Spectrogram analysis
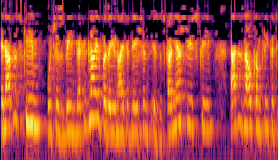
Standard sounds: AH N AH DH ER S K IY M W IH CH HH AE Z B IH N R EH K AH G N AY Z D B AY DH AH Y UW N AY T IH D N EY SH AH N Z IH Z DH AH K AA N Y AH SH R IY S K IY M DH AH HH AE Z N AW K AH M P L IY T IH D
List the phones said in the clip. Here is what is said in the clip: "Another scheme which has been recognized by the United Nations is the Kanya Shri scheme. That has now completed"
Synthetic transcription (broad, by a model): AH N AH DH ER S K IY M W IH CH HH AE Z B IH N R EH K AH G N AY Z D B AY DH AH Y UW N AY T IH D N EY SH AH N Z IH Z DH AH K AA N Y AH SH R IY S K IY M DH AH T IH Z N AW K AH M P L IY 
